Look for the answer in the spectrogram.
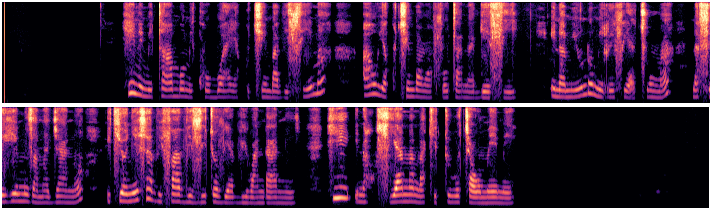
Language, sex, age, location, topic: Swahili, female, 25-35, Nairobi, government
